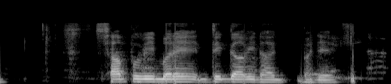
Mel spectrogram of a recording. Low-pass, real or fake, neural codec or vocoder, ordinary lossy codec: 7.2 kHz; real; none; Opus, 64 kbps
